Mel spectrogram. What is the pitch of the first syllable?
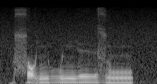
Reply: falling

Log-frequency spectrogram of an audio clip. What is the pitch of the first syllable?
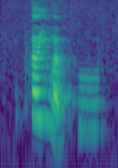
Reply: high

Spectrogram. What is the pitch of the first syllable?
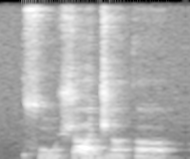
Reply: low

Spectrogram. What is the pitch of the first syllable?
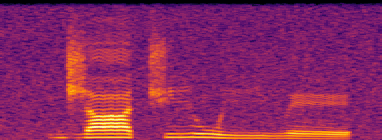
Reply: high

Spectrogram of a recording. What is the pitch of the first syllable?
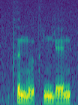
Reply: falling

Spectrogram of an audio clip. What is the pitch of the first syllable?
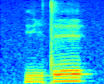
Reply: low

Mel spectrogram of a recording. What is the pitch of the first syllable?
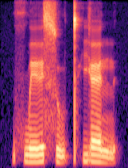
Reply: rising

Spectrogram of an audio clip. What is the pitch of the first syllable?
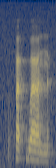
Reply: low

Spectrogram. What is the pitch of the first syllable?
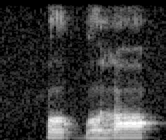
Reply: low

